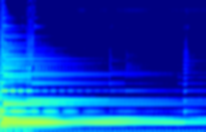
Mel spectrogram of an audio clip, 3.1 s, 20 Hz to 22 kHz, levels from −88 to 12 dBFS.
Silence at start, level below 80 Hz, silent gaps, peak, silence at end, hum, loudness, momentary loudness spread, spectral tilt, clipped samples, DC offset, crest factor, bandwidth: 0 s; -60 dBFS; none; -20 dBFS; 0 s; 50 Hz at -65 dBFS; -37 LUFS; 15 LU; -5 dB/octave; under 0.1%; under 0.1%; 16 dB; over 20 kHz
